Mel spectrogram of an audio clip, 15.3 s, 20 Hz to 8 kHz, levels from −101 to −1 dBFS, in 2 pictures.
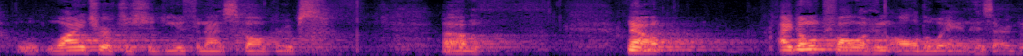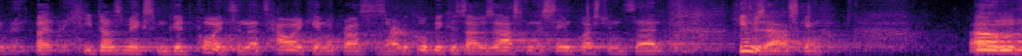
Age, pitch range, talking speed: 30-49, 95-125 Hz, 175 wpm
